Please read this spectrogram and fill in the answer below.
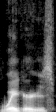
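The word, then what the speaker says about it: Uyghurs: Um I think it's pronounced wiggers, but that's too close.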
